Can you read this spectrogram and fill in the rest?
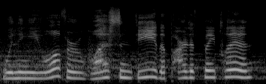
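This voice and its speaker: Game role: a woman plays a childlike, sage deity, high-pitched, calm and measured, soft score underneath. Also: close to an everyday voice. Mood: frank, composed. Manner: measured, thoughtful, composed. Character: wise, gentle, childlike little female deity. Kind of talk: video game voice acting. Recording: background music under voice.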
